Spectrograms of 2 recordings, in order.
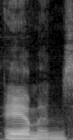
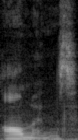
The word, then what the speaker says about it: almonds: California's largest export crop I believe anywhere north of Sacramento says Amin's anywhere south of Sacramento says almonds Tobin's family has grown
